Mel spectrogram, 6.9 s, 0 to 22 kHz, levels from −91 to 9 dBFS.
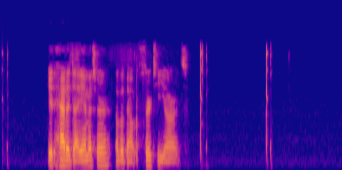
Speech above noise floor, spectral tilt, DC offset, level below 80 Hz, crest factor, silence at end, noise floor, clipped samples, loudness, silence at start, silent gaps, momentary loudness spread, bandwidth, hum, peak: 56 dB; -3.5 dB/octave; under 0.1%; -72 dBFS; 22 dB; 1.5 s; -77 dBFS; under 0.1%; -22 LUFS; 0.95 s; none; 15 LU; 8 kHz; none; -2 dBFS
